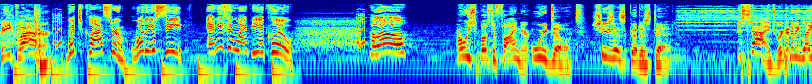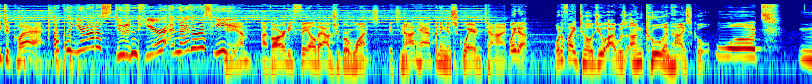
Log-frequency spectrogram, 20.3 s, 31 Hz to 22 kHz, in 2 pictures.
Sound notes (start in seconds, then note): 0.0 radio beeping; 4.4 radio beeping; 8.5 bell ringing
